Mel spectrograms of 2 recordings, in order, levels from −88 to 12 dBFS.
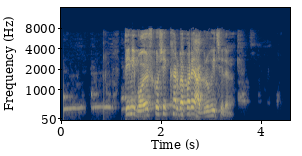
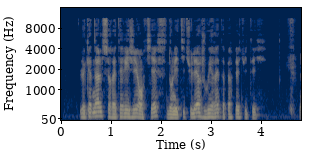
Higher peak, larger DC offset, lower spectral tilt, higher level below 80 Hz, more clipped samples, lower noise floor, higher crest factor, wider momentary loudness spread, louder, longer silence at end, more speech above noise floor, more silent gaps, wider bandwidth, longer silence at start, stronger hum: first, 0 dBFS vs -12 dBFS; neither; second, -0.5 dB/octave vs -4.5 dB/octave; about the same, -62 dBFS vs -58 dBFS; neither; first, -61 dBFS vs -52 dBFS; about the same, 16 dB vs 20 dB; first, 22 LU vs 14 LU; first, -12 LUFS vs -30 LUFS; first, 0.9 s vs 0 s; first, 47 dB vs 22 dB; neither; second, 8.2 kHz vs 11.5 kHz; second, 0.05 s vs 0.35 s; neither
